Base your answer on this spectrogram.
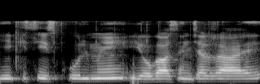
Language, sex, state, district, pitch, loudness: Hindi, male, Uttar Pradesh, Budaun, 140 Hz, -16 LUFS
